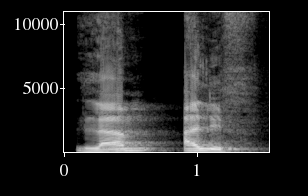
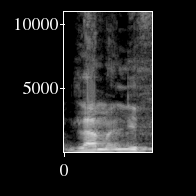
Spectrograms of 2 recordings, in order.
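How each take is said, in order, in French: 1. Les deux parties sont gardées clairement séparées. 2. Les deux parties sont enchaînées en une seule. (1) "il faut dire lam alif" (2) "Et non"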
